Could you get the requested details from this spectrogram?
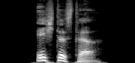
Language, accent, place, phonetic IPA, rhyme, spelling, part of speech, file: German, Germany, Berlin, [ˈɛçtəstɐ], -ɛçtəstɐ, echtester, adjective, De-echtester.ogg
- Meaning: inflection of echt: 1. strong/mixed nominative masculine singular superlative degree 2. strong genitive/dative feminine singular superlative degree 3. strong genitive plural superlative degree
